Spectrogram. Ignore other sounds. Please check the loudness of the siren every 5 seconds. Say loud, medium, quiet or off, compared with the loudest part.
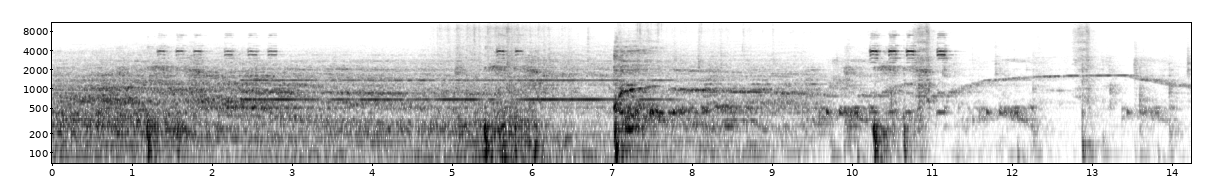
loud, loud, medium.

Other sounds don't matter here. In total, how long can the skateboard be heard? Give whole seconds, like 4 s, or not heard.
not heard.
